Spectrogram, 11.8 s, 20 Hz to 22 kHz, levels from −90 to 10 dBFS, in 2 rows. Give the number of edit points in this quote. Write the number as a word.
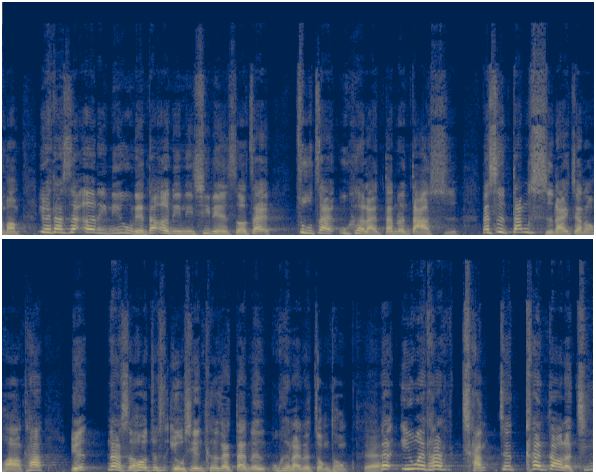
zero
